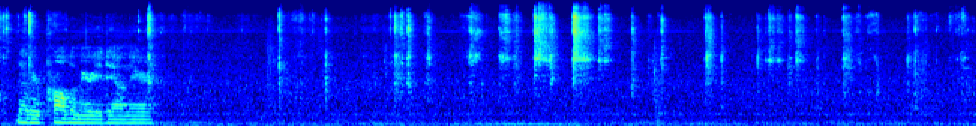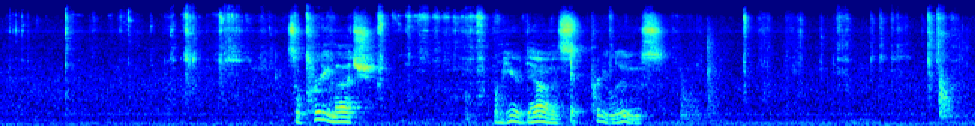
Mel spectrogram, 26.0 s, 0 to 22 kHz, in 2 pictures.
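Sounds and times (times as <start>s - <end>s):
low steady hum: 0.0s - 26.0s.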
